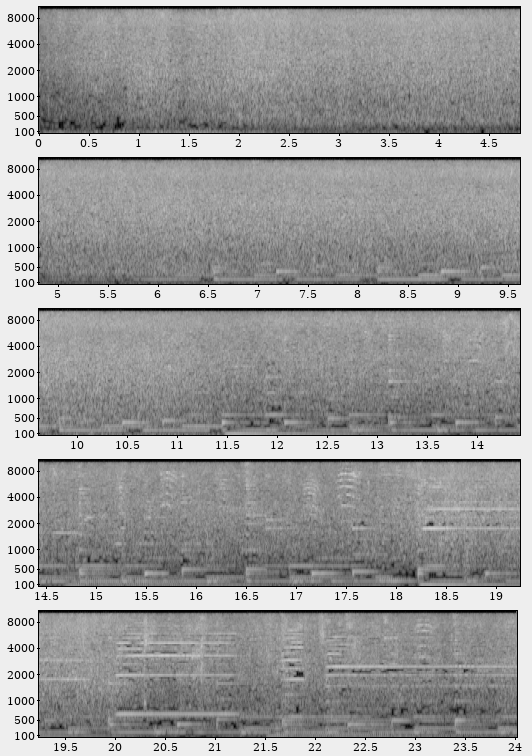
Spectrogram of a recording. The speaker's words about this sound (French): C'est une piscine, en fait, c'est comme une digue qui a été construite dans la mer. Et c'est une piscine en pleine mer. Et elle se remplit quand la mer monte, là.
